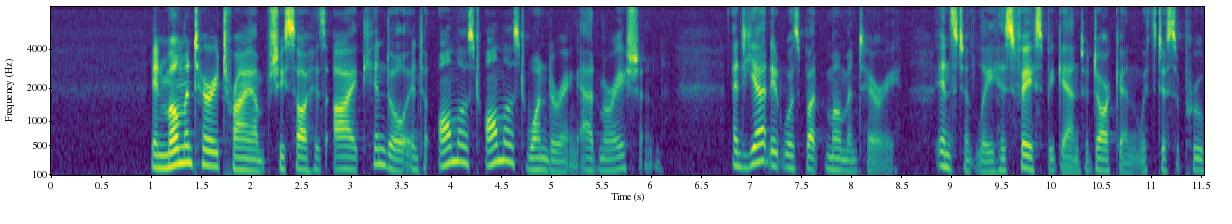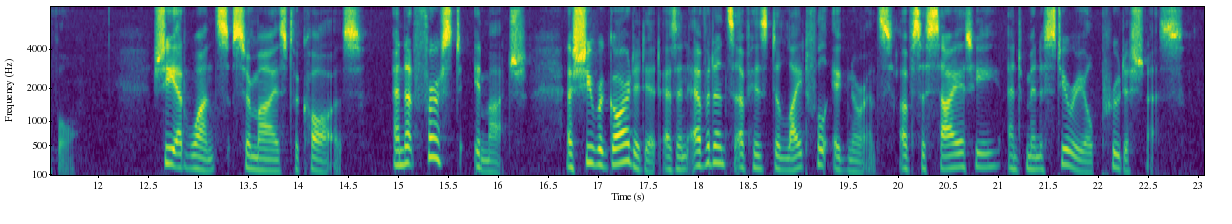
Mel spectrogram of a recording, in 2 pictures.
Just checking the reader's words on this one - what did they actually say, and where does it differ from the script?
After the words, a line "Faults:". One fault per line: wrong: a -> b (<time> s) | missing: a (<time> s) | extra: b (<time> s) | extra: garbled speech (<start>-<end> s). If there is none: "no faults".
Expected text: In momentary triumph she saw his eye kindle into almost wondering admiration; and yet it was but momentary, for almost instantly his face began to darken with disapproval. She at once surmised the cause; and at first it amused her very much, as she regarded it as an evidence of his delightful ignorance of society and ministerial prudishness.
In momentary triumph she saw his eye kindle into almost almost wondering admiration; and yet it was but momentary, instantly his face began to darken with disapproval. She at once surmised the cause; and at first it much, as she regarded it as an evidence of his delightful ignorance of society and ministerial prudishness.
Faults:
extra: almost (4.3 s)
missing: for almost (8.5 s)
missing: amused her very (15.8 s)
